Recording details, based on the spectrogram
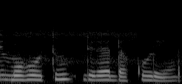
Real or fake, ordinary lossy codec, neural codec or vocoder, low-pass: real; none; none; 7.2 kHz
